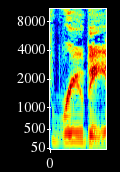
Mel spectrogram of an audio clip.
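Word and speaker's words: RWBY: like f something something R WB y it's pronounced Ruby I looked it up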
